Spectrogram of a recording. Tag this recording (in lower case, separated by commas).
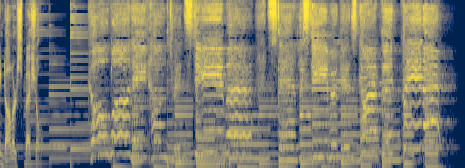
speech, music, happy music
